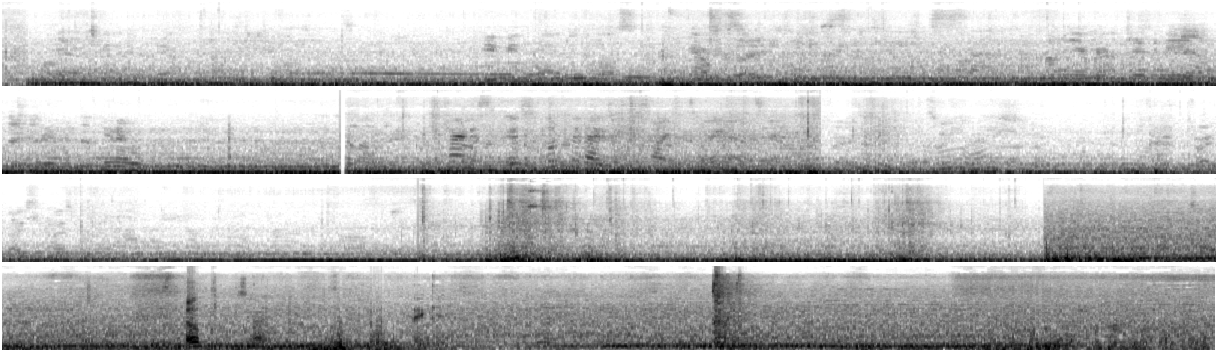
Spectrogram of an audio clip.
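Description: Bus engine running with a low, steady drone, heard from inside the bus. The drone changes character about three-quarters of the way through, and a few sharp knocks come in the later part.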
